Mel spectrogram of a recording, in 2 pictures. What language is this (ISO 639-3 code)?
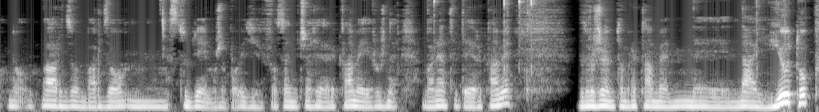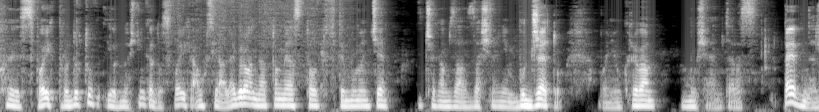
pol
